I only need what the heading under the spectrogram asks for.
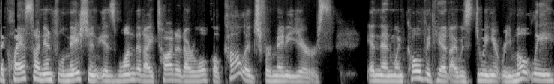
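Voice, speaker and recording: This is a normal speaking voice at a moderate pace. Its loudness is very even and its pitch varies an ordinary amount. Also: woman. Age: 60s. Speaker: plant-based diet educator. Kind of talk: interview.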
